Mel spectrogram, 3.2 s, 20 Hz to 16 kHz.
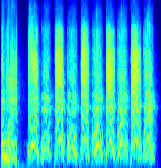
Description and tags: Zipper HandSaw 01
zipper, saw, like, hand, big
